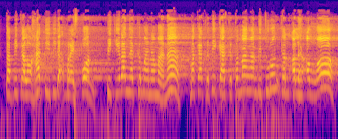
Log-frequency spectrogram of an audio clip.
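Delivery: loud, high-pitched preacher's delivery; full-force preaching. Real, not acted. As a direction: drive it out loudly to the whole congregation.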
